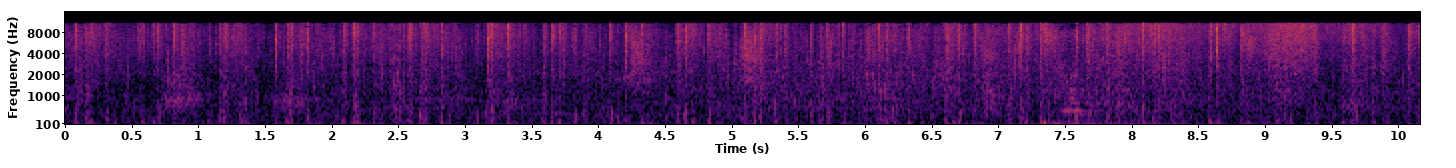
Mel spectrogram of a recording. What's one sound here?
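A horse gallops over snow with rapid, thudding hoofbeats.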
